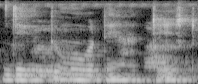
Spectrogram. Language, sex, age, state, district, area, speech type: Odia, female, 30-45, Odisha, Koraput, urban, spontaneous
